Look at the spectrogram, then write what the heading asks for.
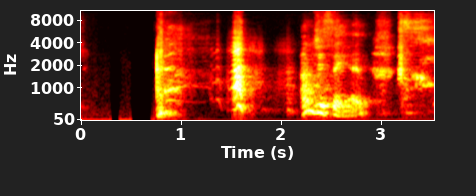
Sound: laughs

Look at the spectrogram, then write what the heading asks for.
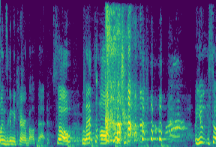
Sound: laughter

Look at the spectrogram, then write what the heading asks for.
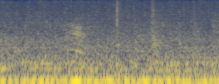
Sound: Joel grunts

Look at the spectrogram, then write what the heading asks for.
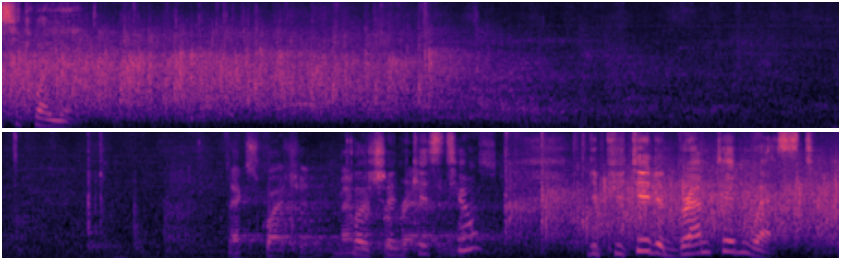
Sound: applause

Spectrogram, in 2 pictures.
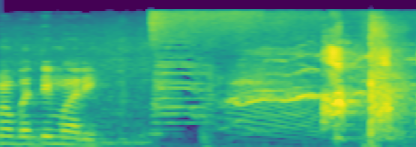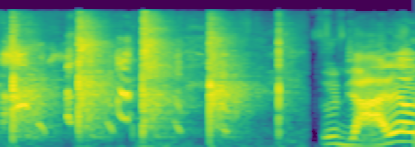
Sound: both laugh

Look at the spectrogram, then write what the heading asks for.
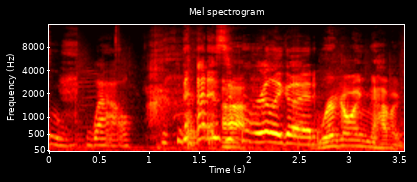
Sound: laughs

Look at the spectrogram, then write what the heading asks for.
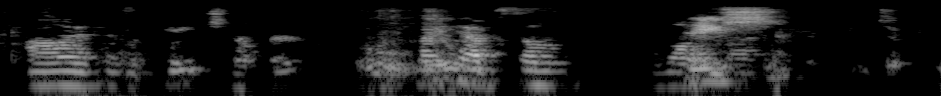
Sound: speaks faintly

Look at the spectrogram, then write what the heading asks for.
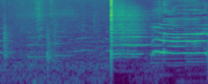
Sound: metal clanks

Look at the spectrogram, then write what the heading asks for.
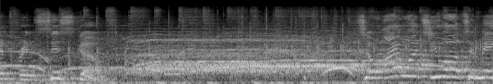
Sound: audience cheers

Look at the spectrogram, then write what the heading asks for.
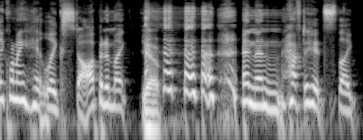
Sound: fake crying sounds

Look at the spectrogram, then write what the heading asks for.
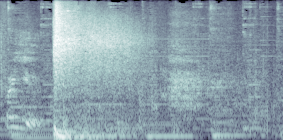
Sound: poof!

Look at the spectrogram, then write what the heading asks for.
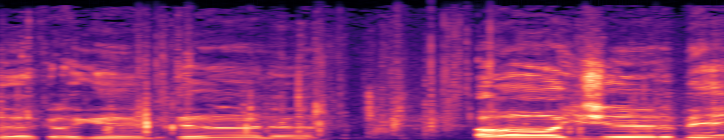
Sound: indistinct humming

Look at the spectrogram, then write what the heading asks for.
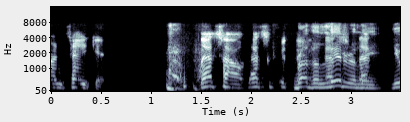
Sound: laugh

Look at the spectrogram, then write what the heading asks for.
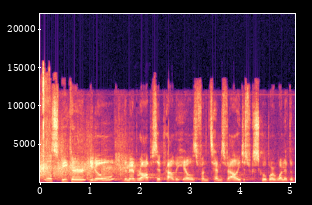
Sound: applause

